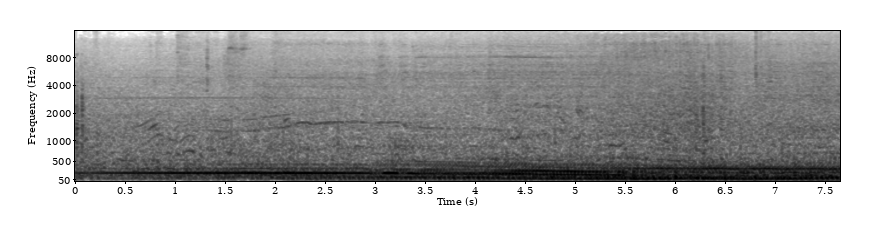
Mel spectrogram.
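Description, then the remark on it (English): An Escalade SUV drives out of a tunnel, its engine droning steadily; the low hum climbs in pitch and grows fuller partway through as the vehicle accelerates, a constant rumble running to the end. “Wait, it's an escalade, you said? Yeah. All right, here he comes.”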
